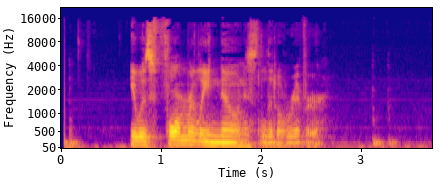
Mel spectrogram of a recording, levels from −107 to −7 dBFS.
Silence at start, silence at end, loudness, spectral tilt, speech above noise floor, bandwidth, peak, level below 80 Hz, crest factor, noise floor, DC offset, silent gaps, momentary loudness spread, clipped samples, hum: 0.05 s; 0.35 s; -20 LUFS; -5.5 dB/octave; 33 dB; 16 kHz; -2 dBFS; -42 dBFS; 18 dB; -52 dBFS; under 0.1%; none; 24 LU; under 0.1%; none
